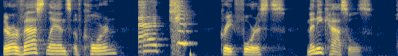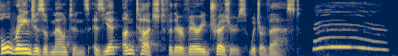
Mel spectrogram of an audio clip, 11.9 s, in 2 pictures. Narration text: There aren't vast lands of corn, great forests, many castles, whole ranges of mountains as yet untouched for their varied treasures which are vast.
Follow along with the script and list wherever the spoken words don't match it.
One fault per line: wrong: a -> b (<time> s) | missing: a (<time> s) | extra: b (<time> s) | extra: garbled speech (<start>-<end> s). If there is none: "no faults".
wrong: aren't -> are (0.2 s)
